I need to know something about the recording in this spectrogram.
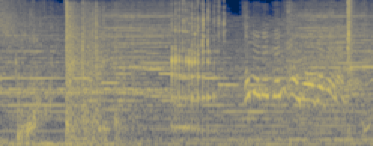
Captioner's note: burp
